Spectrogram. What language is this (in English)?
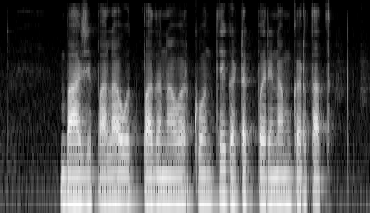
Marathi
